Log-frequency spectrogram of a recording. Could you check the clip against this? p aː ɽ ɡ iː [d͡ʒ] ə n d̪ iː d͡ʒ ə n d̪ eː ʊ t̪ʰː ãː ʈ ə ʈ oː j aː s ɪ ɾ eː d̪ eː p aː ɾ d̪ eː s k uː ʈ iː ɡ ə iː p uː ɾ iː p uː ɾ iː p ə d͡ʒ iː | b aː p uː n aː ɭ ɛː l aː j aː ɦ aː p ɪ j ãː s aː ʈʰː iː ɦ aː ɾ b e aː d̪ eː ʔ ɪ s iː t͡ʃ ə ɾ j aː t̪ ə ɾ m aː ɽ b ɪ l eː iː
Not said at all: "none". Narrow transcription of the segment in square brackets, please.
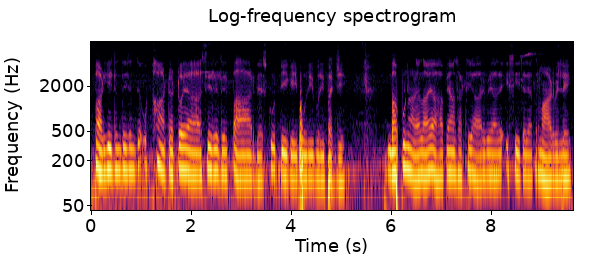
d͡ʒ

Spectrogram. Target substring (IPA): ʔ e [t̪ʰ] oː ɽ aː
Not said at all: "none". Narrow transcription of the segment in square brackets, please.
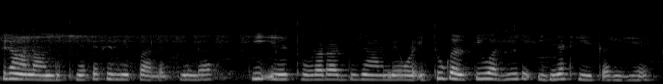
t̪ʰ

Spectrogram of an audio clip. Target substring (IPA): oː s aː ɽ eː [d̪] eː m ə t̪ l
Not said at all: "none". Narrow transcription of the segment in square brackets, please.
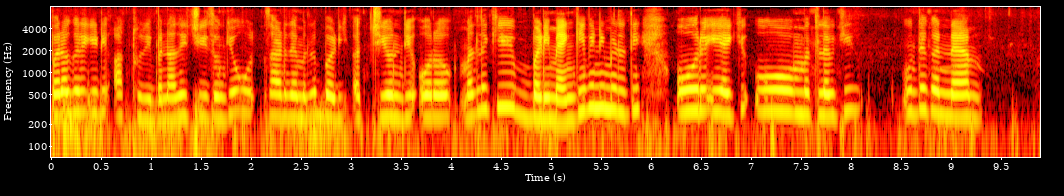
d̪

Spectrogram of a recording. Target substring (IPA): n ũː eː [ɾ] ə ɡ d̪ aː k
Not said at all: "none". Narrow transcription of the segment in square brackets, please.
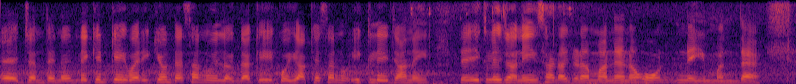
l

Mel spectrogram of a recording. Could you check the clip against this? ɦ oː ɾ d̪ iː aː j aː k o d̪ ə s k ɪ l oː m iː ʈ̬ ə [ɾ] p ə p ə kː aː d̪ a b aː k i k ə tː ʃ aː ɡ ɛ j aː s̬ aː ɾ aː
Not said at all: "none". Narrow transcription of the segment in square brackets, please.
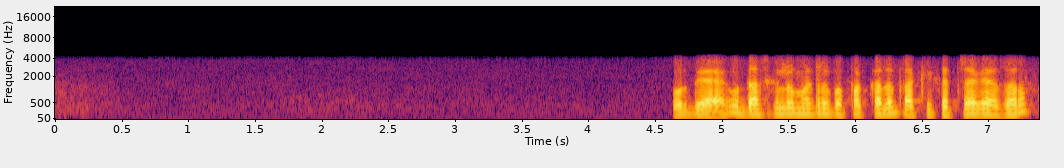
ɾ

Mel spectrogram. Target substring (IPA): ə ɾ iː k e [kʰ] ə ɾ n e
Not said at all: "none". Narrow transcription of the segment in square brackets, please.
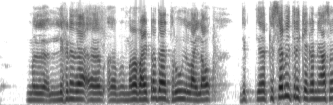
k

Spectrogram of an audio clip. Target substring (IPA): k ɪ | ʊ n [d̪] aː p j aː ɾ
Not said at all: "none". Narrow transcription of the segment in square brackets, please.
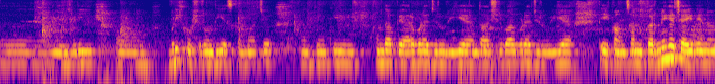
d̪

